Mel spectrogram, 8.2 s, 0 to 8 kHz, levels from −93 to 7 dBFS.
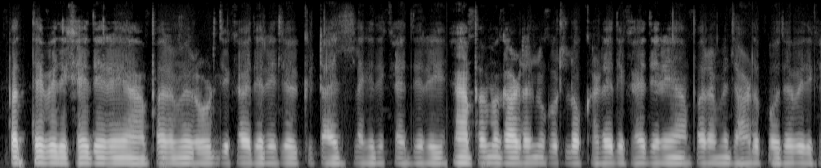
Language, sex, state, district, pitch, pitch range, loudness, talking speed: Hindi, male, Uttar Pradesh, Hamirpur, 100 Hz, 95-100 Hz, -23 LUFS, 305 wpm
